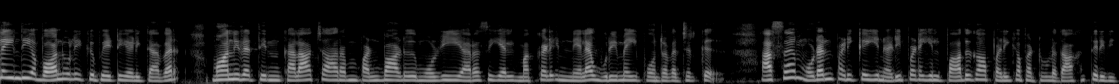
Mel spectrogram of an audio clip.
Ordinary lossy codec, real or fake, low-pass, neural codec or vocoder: none; fake; none; codec, 16 kHz, 4 kbps, X-Codec, HuBERT features, trained on LibriSpeech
